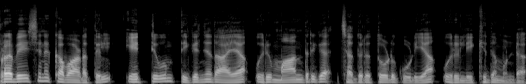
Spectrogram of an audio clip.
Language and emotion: Malayalam, neutral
